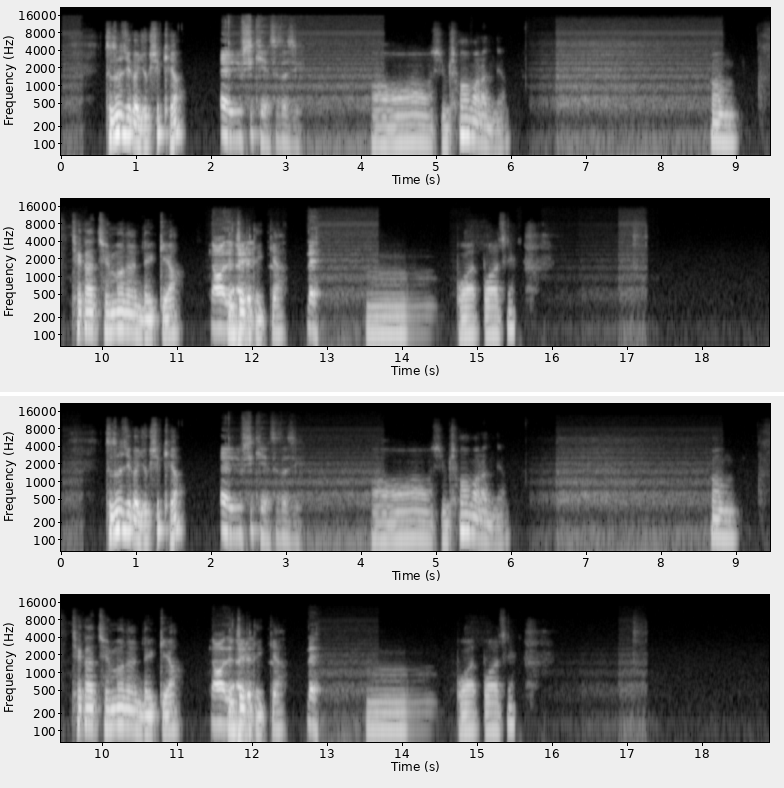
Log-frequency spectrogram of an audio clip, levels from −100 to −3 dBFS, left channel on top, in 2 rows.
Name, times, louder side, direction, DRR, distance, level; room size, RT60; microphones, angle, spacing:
voice 1, 0.6-1.6 4.1-5.9 8.7-9.0 9.6-11.0 11.7-12.4 13.5-14.4 14.7-15.8, left 2 dB, 40° left, 0.8 m, -22 dB
voice 2, 2.1-3.2 6.6-7.6 11.5-12.0 12.7-12.9, left 2 dB, 65° left, 4.5 m, -24 dB
head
